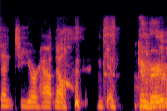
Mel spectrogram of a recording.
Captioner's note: chuckles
